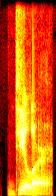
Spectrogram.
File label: "dealer", American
